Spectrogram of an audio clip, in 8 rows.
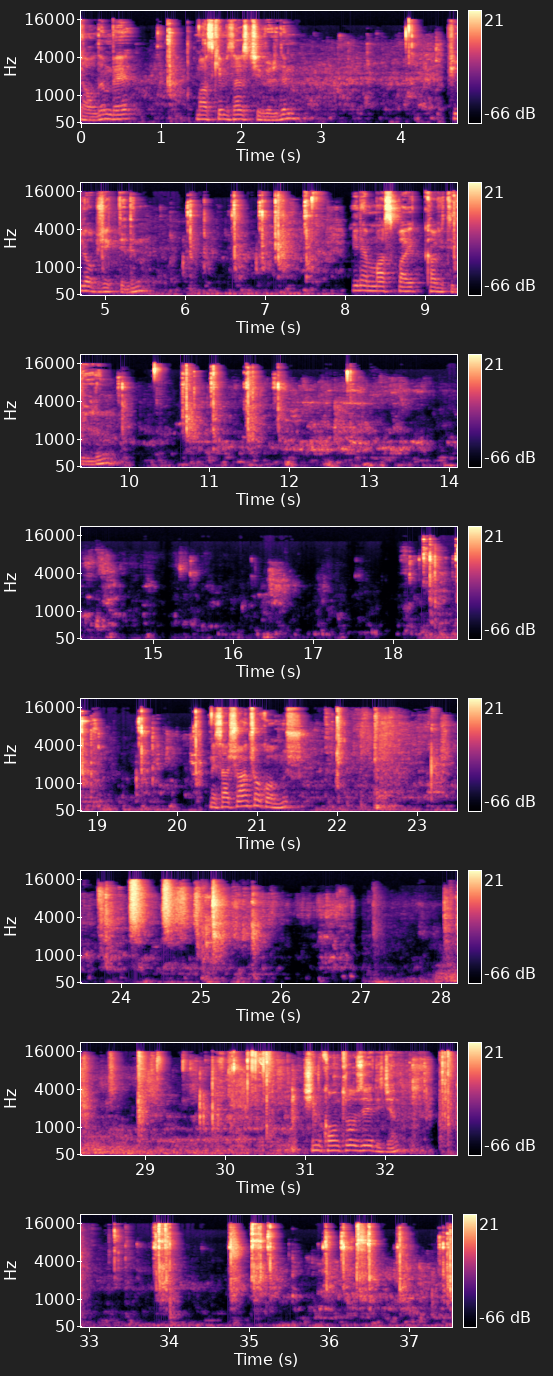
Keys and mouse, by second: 6.7 right click, 19.3 right click, 37.0 right click.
